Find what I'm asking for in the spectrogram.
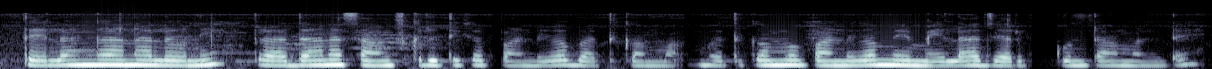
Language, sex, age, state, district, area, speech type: Telugu, female, 18-30, Telangana, Karimnagar, rural, spontaneous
